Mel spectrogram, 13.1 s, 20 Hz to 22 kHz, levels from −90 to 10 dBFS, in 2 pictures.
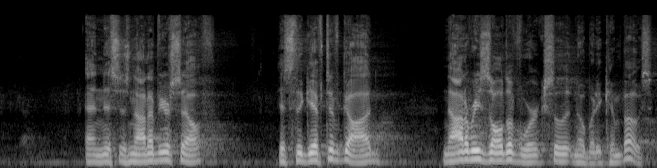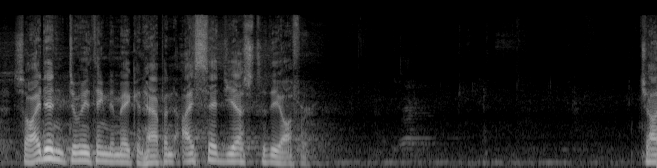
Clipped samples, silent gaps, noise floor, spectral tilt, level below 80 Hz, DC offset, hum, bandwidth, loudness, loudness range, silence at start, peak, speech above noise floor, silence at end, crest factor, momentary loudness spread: under 0.1%; none; -64 dBFS; -5.5 dB/octave; -66 dBFS; under 0.1%; none; 16 kHz; -24 LUFS; 11 LU; 0.85 s; -4 dBFS; 41 dB; 0 s; 22 dB; 12 LU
